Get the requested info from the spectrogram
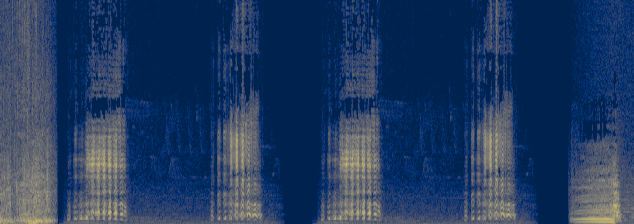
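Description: A goat bleating four times, each wavering bleat about a second long and about two and a half seconds apart. A rough, growling animal sound from a crocodile ends about a second in, and a low, drawn-out animal call begins near the end.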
